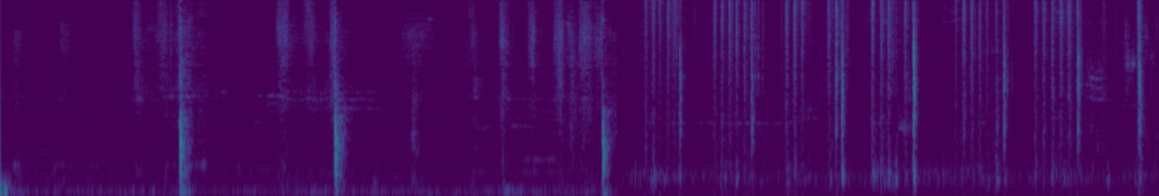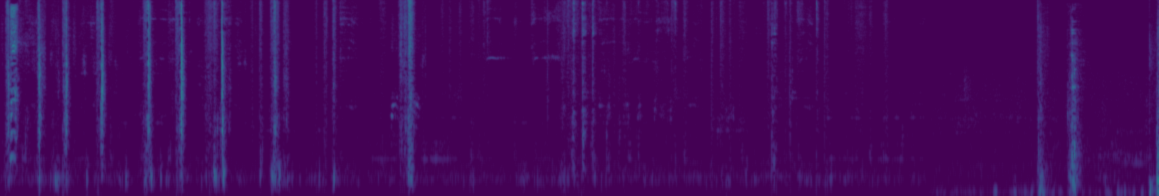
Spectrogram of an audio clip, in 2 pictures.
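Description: Chef's knife slicing a head of cabbage against a wooden cutting board: a few single cuts at first, then a quick run of knife strikes on the board for about ten seconds, thinning out toward the end.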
